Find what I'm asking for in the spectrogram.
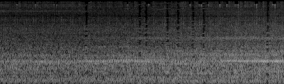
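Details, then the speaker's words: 1997 Oldsmobile Aurora 4.0 litre V8 at idle, even steady smooth quiet running with no knocks, ticks or misses, nothing weird going on. Normal idle. "there's that smooth quiet running 4 litre v8 your note it's nothing weird going on"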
